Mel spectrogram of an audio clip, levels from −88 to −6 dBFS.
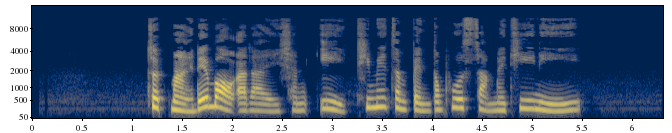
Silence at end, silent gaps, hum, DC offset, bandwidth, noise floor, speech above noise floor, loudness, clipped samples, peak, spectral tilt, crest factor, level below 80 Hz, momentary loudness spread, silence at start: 0.8 s; none; none; under 0.1%; 11.5 kHz; -67 dBFS; 45 dB; -22 LUFS; under 0.1%; -2 dBFS; -5.5 dB/octave; 20 dB; -74 dBFS; 14 LU; 1.15 s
